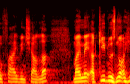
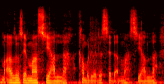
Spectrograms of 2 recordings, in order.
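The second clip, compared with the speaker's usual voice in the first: softer, quick muttered aside to himself; embarrassed aside; 8 semitones lower, 8 dB quieter than usual. Real, not acted. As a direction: laugh off the slip under your breath. Embarrassed aside after a slip.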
